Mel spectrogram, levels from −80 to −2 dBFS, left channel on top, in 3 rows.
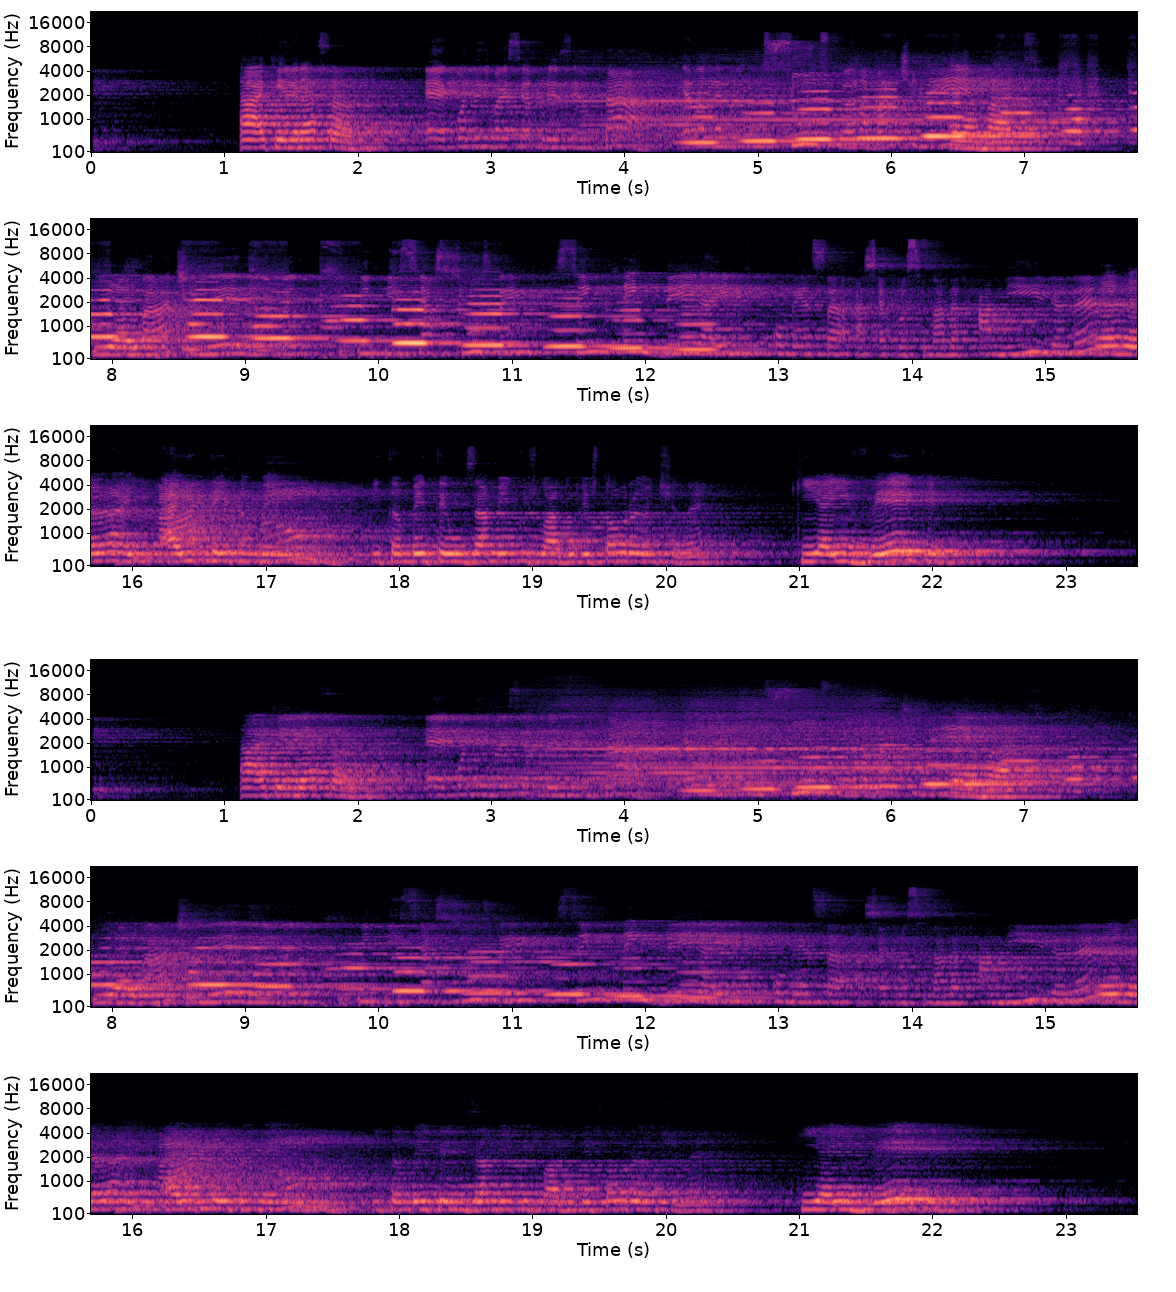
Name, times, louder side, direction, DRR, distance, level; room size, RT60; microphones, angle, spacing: voice 1, 1.1-2.1 6.4-7.0 7.8-8.4 9.2-9.3 15.4-17.3 17.8-20.4 21.0-22.2, left 2 dB, 75° left, 3 dB, 0.9 m, -28 dB
voice 2, 2.5-6.8 7.9-15.4 15.9-17.6, left 1 dB, 20° left, 0 dB, 0.8 m, -36 dB
sound 1, 2.8-10.9 11.2-11.5, right 4 dB, 50° right, 0.5 m, -40 dB
Wind instrument woodwind instrument, 4.4-8.1 8.5-11.0 11.2-12.6, left 7 dB, 55° left, 0.3 m, -24 dB
15.5 x 5.6 x 7.4 m, 3.0 s
head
